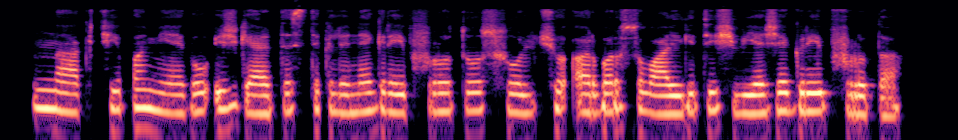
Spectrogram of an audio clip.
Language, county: Lithuanian, Šiauliai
